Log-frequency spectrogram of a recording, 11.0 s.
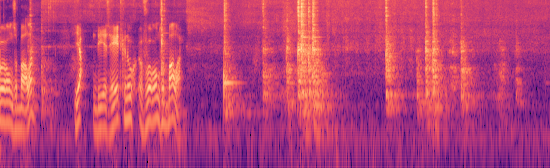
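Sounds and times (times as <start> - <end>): meatballs sizzling in hot oil: 0.0 - 11.0.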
